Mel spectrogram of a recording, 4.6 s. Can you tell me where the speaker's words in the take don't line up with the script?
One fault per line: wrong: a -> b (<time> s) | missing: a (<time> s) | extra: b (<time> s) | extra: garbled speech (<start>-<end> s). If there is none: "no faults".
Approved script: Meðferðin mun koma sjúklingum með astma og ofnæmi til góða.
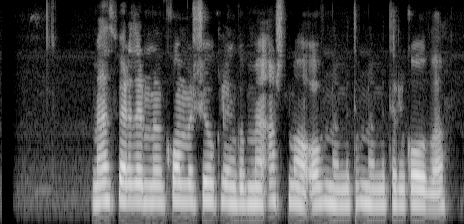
extra: ofnæmi (3.5 s)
